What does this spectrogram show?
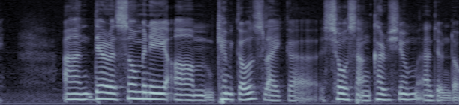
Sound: non-english speech

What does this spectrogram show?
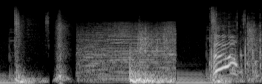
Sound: thunk

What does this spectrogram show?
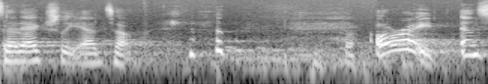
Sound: audience laughs

